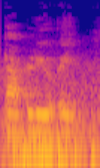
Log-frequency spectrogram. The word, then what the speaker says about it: は: in this sentence pattern when we use it as a particle it will be pronounced as what wa it is done for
